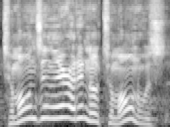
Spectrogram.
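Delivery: high-pitched mock surprise; a listener's hammed-up double take; surprised. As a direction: act startled to find Timon on the list.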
